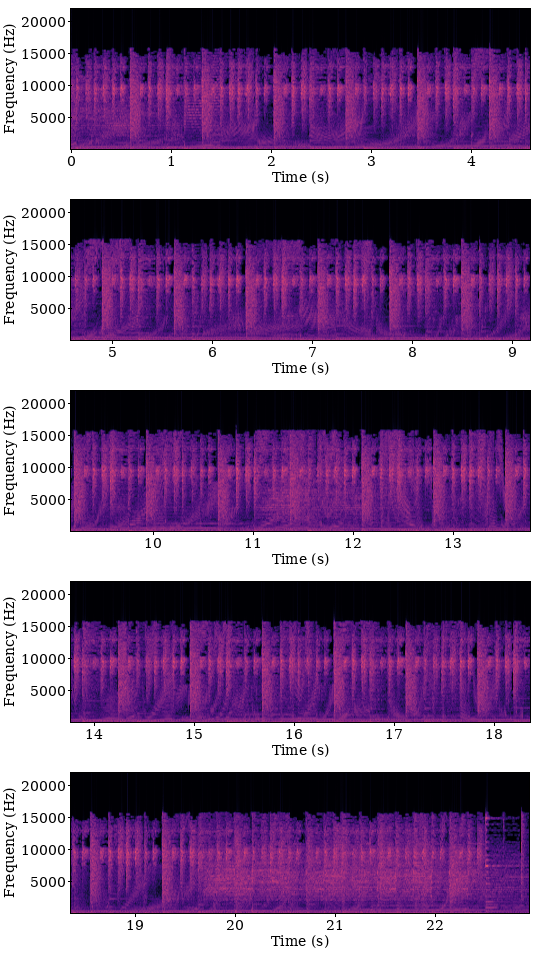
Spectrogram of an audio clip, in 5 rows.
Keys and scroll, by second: 3.0 space, 11.4 space.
